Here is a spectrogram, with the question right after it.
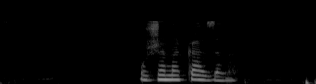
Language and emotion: Russian, neutral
